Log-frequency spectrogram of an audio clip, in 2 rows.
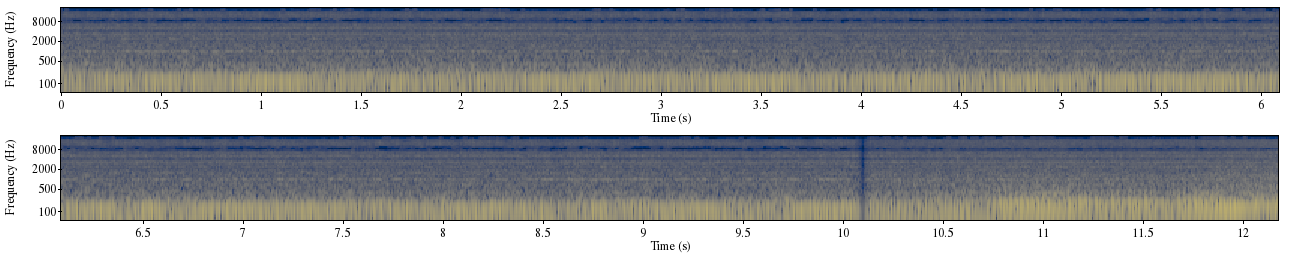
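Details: First start of the 1984 Grand National after the engine rebuild (rebuilt 140 block, fresh cam), coolant just filled: steady, even low idle with a smooth rumble, no knocks or misses, then a slight rise; healthy idle.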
